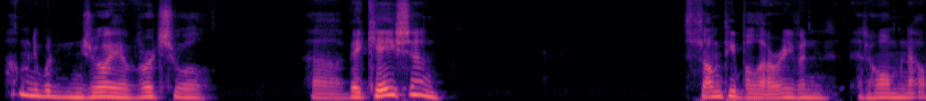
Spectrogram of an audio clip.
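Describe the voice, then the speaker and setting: An older man, a priest, giving a conversational homily with halting restarts and wry asides. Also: mid-range voice, creaky, darkish tone, no room sound. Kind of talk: homily reflection.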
